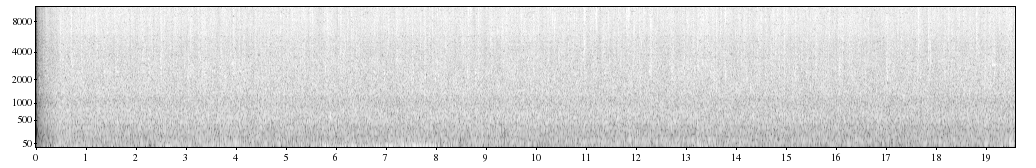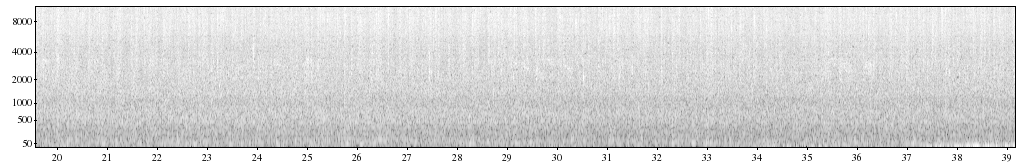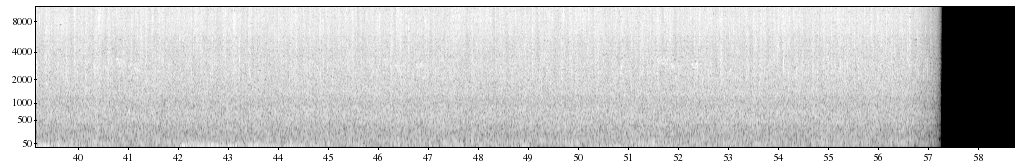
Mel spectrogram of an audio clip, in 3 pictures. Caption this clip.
rain heavy early morning 01
this is part of a series of rain and thunder sounds recorded at my house in johannesburg south africa, using a zoom h6 with a cross pair attachment, we have had crazy amounts of rain storms lately so i recorded them with intent of uploading them here. a slight amount of eq has been applied to each track.
birds, morning, rain, suburban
